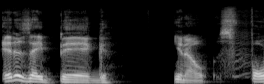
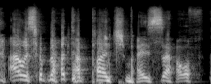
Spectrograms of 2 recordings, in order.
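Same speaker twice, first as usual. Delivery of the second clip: loud, higher, telling it through laughter; laughing; 8 semitones higher, 3 dB louder than usual. Real, not acted. Storyteller recalls nearly punching his own reflection, laughing. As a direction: crack up at your own story.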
